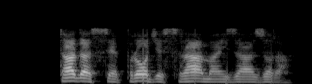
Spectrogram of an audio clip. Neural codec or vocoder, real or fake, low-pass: none; real; 5.4 kHz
